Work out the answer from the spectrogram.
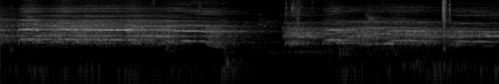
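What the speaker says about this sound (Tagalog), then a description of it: "Maingay talaga yung manok." Several chickens and roosters at a chicken farm in the Philippines crow and cackle together in a loud, continuous clamour, with a brief dip before another rooster's crow and clucking resume nearby.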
